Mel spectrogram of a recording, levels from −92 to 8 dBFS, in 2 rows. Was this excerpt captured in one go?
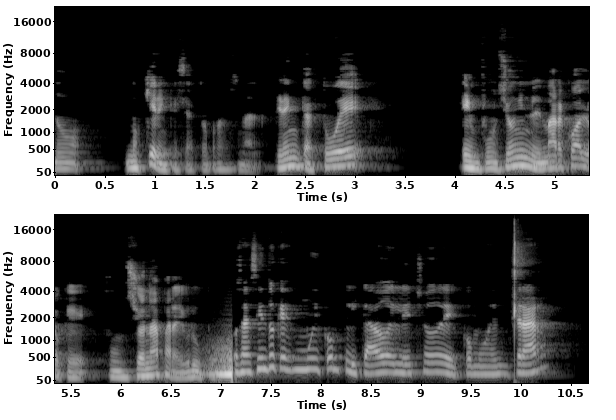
no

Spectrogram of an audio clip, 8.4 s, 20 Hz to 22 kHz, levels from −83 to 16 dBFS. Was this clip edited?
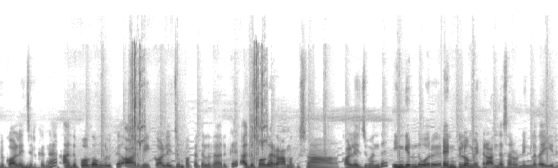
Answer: no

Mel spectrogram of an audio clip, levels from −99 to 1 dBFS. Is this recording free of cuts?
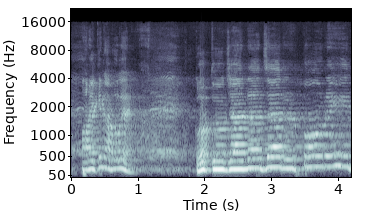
yes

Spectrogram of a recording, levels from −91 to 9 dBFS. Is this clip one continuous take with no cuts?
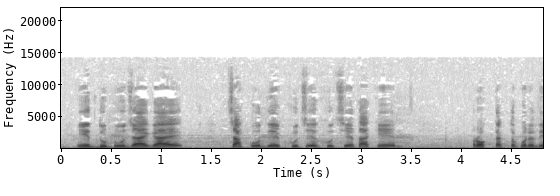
yes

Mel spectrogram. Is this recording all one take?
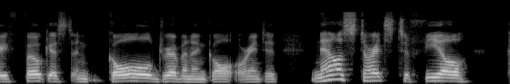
yes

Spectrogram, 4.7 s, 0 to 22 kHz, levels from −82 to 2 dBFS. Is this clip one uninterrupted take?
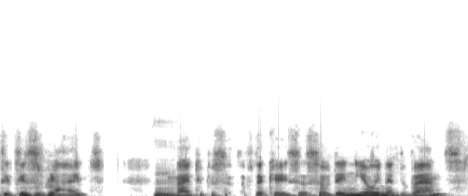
yes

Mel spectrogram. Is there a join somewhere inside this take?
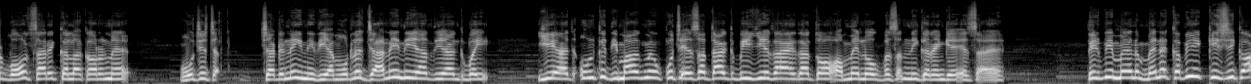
no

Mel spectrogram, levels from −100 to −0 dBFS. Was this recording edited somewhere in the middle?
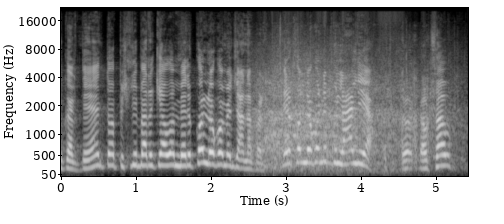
yes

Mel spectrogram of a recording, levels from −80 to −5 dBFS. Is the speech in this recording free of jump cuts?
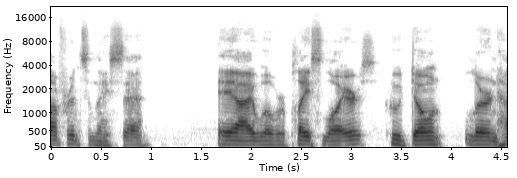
no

